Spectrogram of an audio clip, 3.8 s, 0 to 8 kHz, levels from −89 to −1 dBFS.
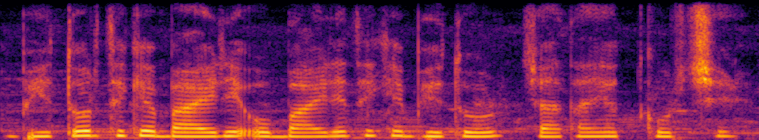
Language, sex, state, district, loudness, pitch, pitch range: Bengali, female, West Bengal, Alipurduar, -16 LUFS, 235 Hz, 230-250 Hz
